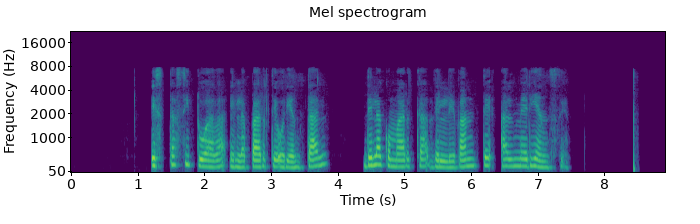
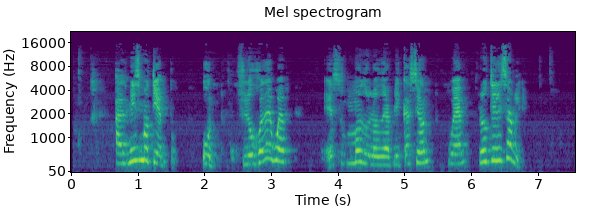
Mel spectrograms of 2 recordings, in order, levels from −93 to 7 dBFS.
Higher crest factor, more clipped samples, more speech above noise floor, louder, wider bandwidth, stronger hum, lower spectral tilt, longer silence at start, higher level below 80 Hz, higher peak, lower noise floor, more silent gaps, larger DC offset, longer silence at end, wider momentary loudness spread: about the same, 20 dB vs 16 dB; neither; first, over 70 dB vs 43 dB; second, -21 LUFS vs -16 LUFS; second, 8 kHz vs 15 kHz; neither; first, -7.5 dB/octave vs -1 dB/octave; first, 1.2 s vs 0.1 s; about the same, -60 dBFS vs -60 dBFS; about the same, -2 dBFS vs 0 dBFS; first, under -90 dBFS vs -59 dBFS; neither; neither; first, 1.45 s vs 0.85 s; about the same, 13 LU vs 15 LU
